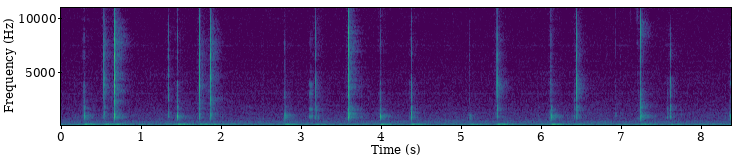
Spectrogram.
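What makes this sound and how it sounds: Long fingernails tap and click the face buttons of a black, hollow plastic PlayStation controller. The result is a quick, uneven series of sharp, bright, dry clicks with almost no ring, over a low steady hum.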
